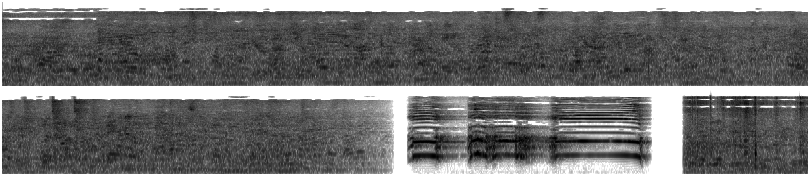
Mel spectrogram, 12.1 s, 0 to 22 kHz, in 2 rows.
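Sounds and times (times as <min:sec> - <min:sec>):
crowd chatter: 0:00.0 - 0:09.0, 0:11.2 - 0:12.0
rooster crowing: 0:09.1 - 0:11.0.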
